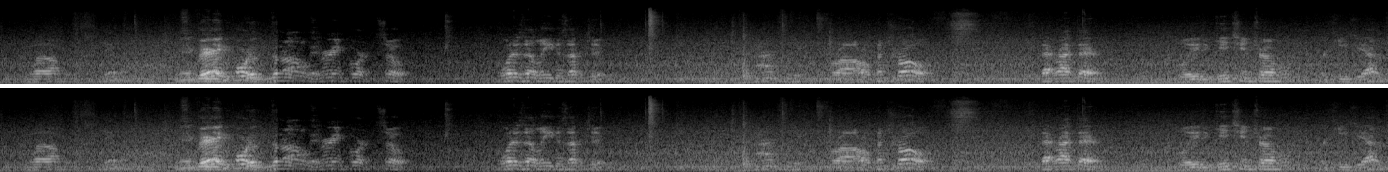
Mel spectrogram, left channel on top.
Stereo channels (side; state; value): both; identical; correlation 1.00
